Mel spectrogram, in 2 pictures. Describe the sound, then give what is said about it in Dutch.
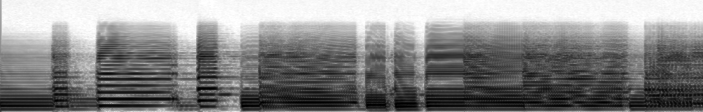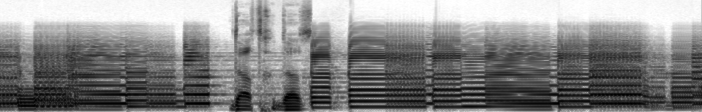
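Electric guitar through a battery-powered fuzz pedal, playing a loud, saturated riff of thick, buzzy sustained notes and chords, broken by a few brief stops and choppy strums. “Ik ben heel erg into die soort neuzige eh, fus sound.”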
